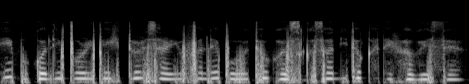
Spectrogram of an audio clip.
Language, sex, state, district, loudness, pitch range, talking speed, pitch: Assamese, female, Assam, Kamrup Metropolitan, -19 LUFS, 235-280 Hz, 130 wpm, 255 Hz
